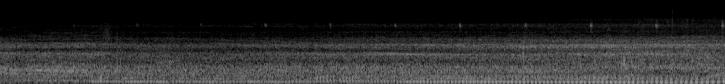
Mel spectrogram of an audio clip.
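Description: Quad bike (ATV) engine running steadily as it rides toward the listener, growing gradually louder as it approaches.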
